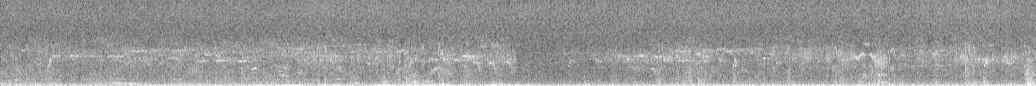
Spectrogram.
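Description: Faint bird chirps over a steady low hum and hiss.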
